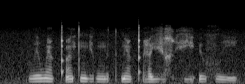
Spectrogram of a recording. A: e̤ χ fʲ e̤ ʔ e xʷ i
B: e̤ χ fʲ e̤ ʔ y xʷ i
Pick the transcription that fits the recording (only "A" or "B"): B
